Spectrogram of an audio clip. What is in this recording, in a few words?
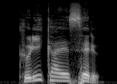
male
